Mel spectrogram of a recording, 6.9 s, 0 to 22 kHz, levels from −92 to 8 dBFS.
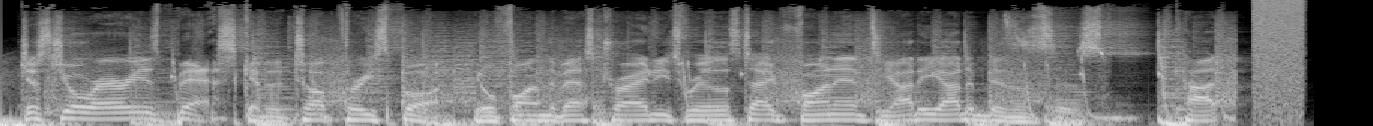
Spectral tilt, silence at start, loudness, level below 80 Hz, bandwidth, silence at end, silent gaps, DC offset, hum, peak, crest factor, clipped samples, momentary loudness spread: -4 dB/octave; 0 s; -11 LUFS; -18 dBFS; over 20 kHz; 0.35 s; none; under 0.1%; none; -2 dBFS; 10 dB; under 0.1%; 2 LU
